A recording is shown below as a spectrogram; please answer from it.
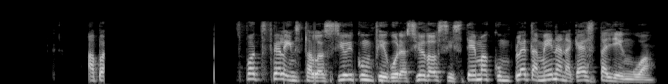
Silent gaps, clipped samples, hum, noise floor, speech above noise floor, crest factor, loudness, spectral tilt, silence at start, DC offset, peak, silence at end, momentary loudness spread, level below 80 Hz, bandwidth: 1.20-2.13 s, 2.27-2.34 s; under 0.1%; none; under -90 dBFS; over 74 dB; 16 dB; -16 LUFS; -3.5 dB/octave; 0.9 s; under 0.1%; -2 dBFS; 0.15 s; 6 LU; -56 dBFS; 8.4 kHz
